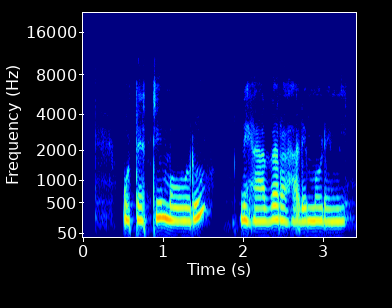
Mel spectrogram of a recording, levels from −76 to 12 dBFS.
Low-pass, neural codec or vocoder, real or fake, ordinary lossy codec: 10.8 kHz; codec, 24 kHz, 3 kbps, HILCodec; fake; none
